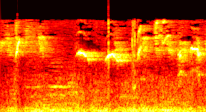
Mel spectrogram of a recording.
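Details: Greater green leafbird, a cucak ijo master-song recording for training, with varied whistled phrases and sharp chirps around high pitch, slurred notes and brief clicks over a steady low hum.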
